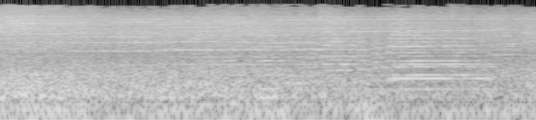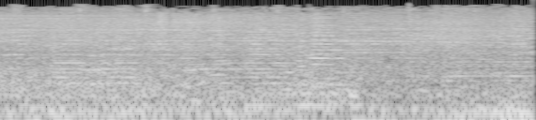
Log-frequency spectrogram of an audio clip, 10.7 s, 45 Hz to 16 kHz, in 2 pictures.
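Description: Boeing 747's four jet engines running at takeoff power during the takeoff roll, a steady loud roar, with film score music playing over it.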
